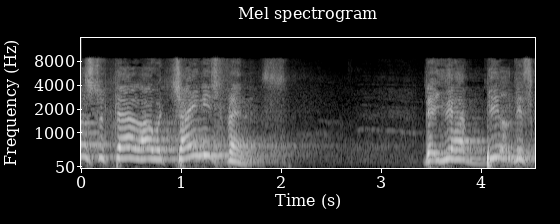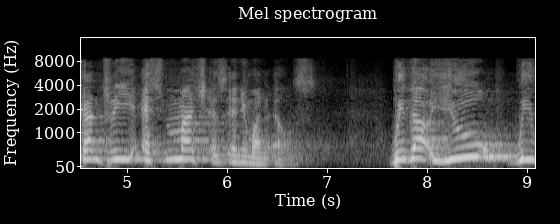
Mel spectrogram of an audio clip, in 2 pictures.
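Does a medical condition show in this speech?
No.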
